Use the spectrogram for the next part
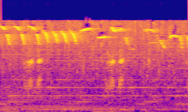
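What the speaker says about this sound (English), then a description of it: "a frog jumped out of the water" A frog croaks in a rapid, continuous chirping rhythm at the water's edge, with repeated trilling calls overlapping throughout.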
